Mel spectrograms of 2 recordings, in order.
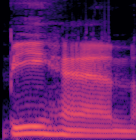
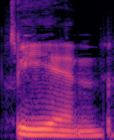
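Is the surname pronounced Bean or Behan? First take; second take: Behan; Bean. First: The surname is pronounced Behan. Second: The surname is pronounced Bean. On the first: The speaker calls it wrong. "They pronounce it Behan on that show" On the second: The speaker calls it right. "my last name is pronounced Bean. So thank you for pronouncing it correctly"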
